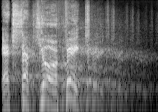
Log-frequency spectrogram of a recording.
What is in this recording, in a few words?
Male Titan Attack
